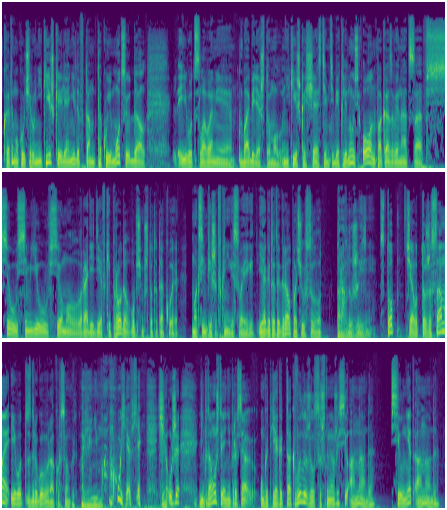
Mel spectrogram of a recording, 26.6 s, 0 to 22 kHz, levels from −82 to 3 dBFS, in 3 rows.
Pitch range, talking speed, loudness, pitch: 85-110 Hz, 210 wpm, -15 LUFS, 95 Hz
